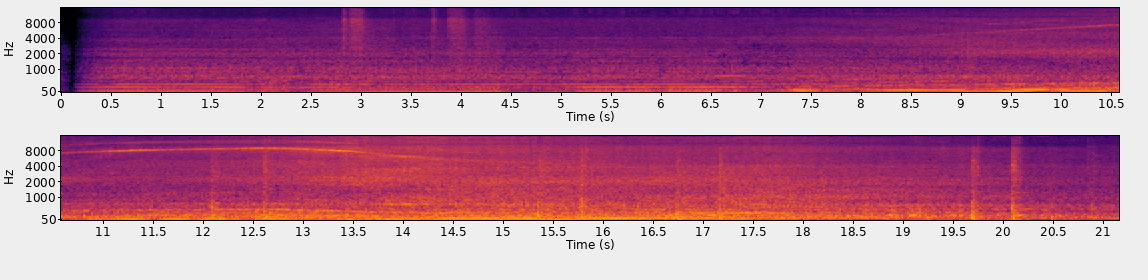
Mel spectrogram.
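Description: A passenger train departs Lincoln station, rumbling louder and closer as it pulls away, with rail clatter and a rising wheel squeal building over about twenty seconds.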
